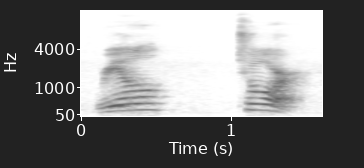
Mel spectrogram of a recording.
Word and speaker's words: realtor: national association of realtors it's actually two syllables real tour okay um and we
